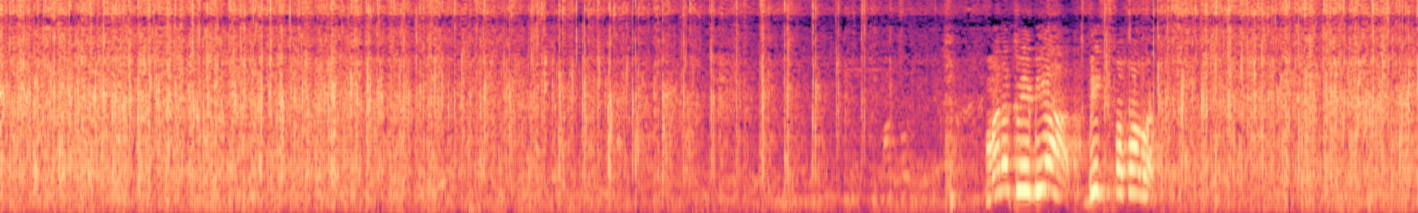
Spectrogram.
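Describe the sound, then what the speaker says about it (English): A hall audience applauds student toppers at a school mid-term award ceremony, a dense, steady clapping wash that runs throughout while an announcer speaks over it; near the end a voice cuts through more clearly. "Give a big round of applause for them."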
